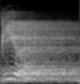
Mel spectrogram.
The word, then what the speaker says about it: bureau: When you see these three letters in all these words, you pronounce them as O, okay? We have this one, beer. Pay attention to this. Bureau, bureau, bureau.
